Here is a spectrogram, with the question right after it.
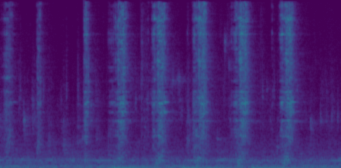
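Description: Freshly fried beer-battered cod fillets, straight from the fryer, are handled on a wire rack, giving a run of sharp, dry crackles and crunches with bright high-frequency bursts over a low background rumble. The crust sounds crispy.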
